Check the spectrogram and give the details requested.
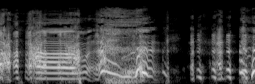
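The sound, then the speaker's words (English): A loud, drawn-out voiced yawn or groan with heavy breathy exhalation and a sliding pitch, followed by a few shorter breathy vocal bursts. “What are you breathing about?”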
